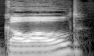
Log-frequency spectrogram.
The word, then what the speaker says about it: Goa'uld: of those ladies were saying Goa'uld a lot. I noticed that. That was a little bit Neith annoying. was the worst Gold.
